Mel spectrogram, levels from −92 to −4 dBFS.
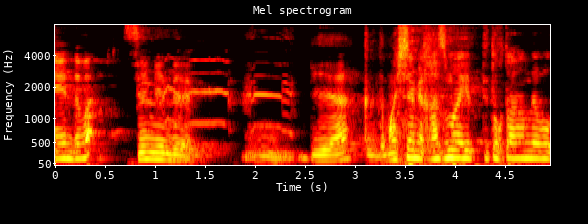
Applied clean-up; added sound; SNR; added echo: classical method WPE with log-MMSE.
